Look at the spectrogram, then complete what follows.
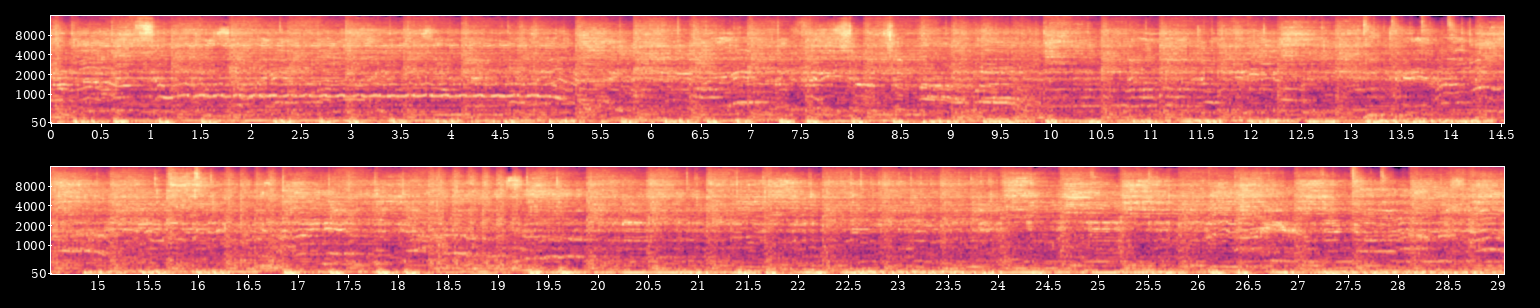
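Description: Progressive metal band playing live through a venue PA, heard from the audience: a male singer over distorted guitar, bass, keyboards and drums with a heavy low end. A long held note with vibrato stands out about a second in.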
